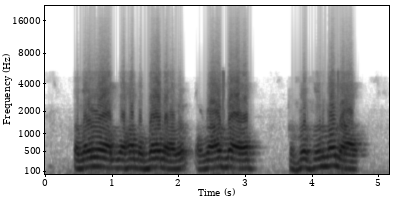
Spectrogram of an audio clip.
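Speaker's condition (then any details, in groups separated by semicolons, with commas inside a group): Maxillectomy; upper jaw removed, oral obturator; about four weeks post surgery, recovering well; unclear without obturator, swallowing difficulty, liquids leak from mouth and nose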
